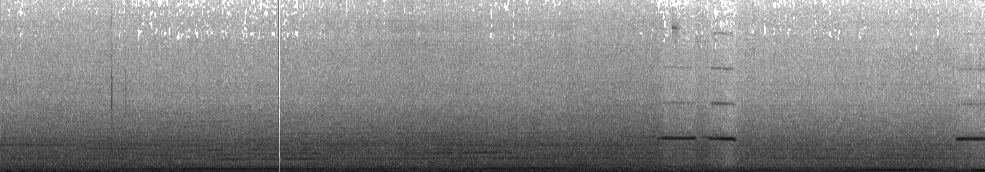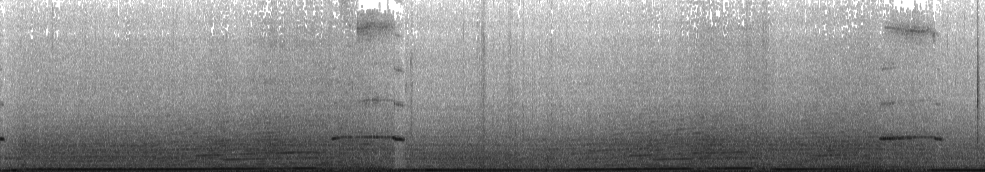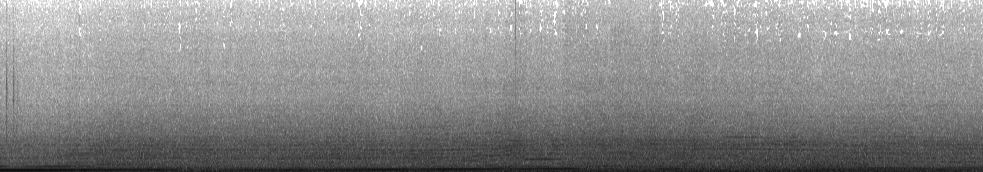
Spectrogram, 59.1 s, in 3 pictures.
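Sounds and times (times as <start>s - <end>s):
car engine revving through gears: 0.0s - 59.0s
road and wind noise: 0.0s - 59.0s
high whistle: 13.1s - 14.8s, 19.1s - 19.9s, 26.3s - 27.8s, 37.3s - 38.7s.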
